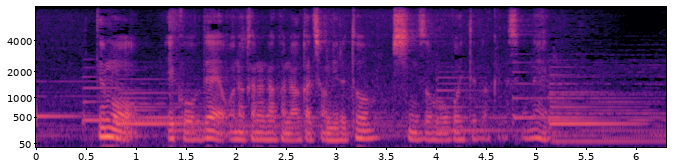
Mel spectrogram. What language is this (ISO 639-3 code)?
jpn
